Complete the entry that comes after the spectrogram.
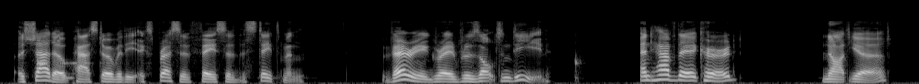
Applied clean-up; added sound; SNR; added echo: neural diffusion model UNIVERSE++.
